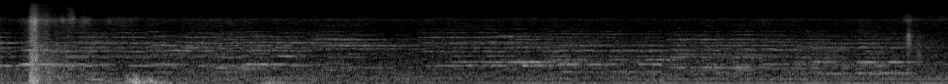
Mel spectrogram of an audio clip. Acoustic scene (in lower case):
subway station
